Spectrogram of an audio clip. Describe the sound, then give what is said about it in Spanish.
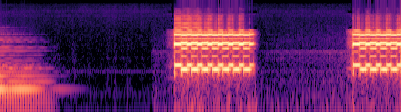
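A telephone rings twice and goes unanswered: two loud electronic trilling bursts, each about a second long, separated by a brief pause. “Cada llamada que no contestas termina en manos de tu competencia.”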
